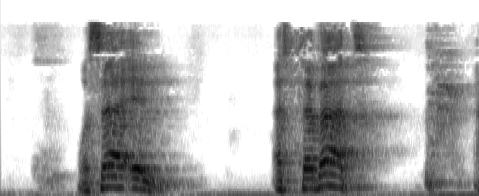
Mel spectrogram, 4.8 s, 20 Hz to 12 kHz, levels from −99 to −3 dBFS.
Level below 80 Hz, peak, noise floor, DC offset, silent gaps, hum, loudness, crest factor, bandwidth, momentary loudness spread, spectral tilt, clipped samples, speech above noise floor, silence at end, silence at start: -40 dBFS; 0 dBFS; -45 dBFS; under 0.1%; none; none; -12 LUFS; 16 dB; 8.2 kHz; 18 LU; -3.5 dB/octave; under 0.1%; 33 dB; 0 s; 0.8 s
